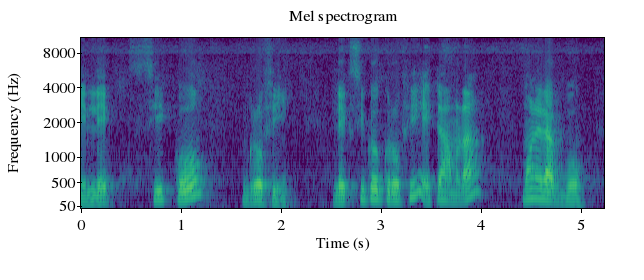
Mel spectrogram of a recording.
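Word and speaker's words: lexicography: হচ্ছে গ্রোফি বা গ্রাফি গ্রোফি উচ্চারণটা হবে হ্যাঁ গ্রোফি তাহলে এটা একটু মনে রাখবো যে অভিধান তত্ত্বের একটা ইংরেজি নাম রয়েছে হ্যাঁ সেটা হচ্ছে কি লেক্সিকো গ্রোফি গ্রাফি এটা আমরা মনে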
